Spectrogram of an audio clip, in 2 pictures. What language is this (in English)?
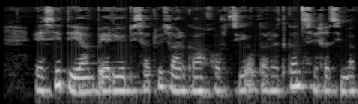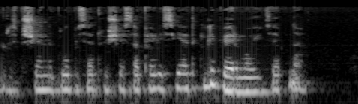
Georgian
